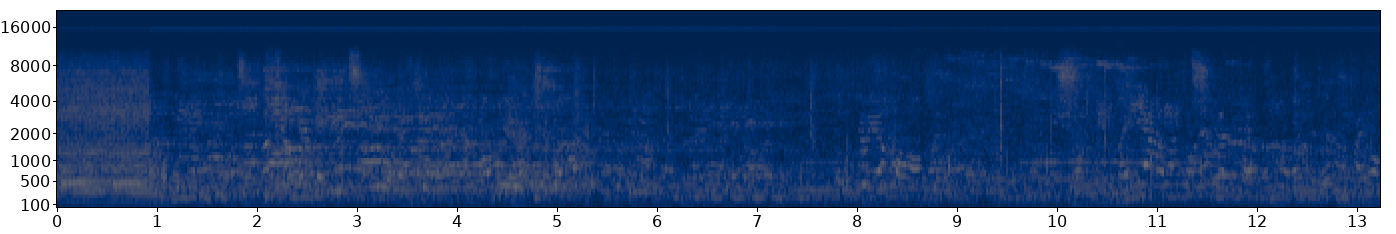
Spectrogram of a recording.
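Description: Women talk nearby outdoors.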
